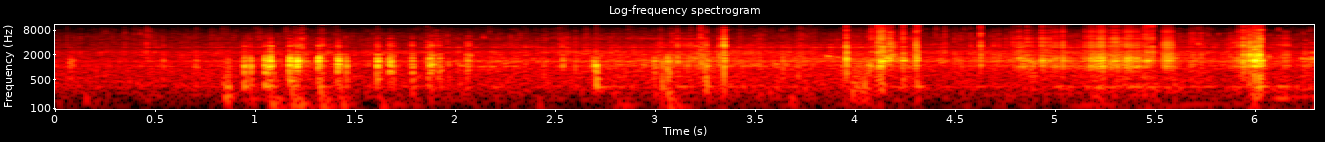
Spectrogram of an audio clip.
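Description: Air bubbles gurgle and rise underwater.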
